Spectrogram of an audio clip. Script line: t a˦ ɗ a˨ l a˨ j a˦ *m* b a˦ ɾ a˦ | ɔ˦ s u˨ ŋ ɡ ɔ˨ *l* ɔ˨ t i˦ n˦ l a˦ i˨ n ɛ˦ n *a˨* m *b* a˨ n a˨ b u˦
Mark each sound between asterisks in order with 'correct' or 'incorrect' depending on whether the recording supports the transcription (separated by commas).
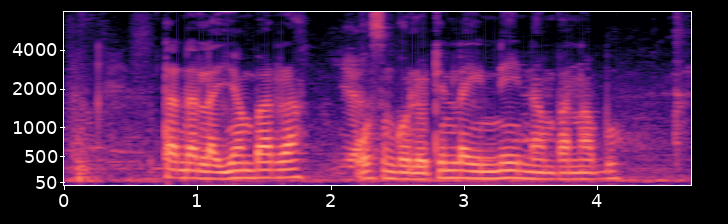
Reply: correct, correct, correct, correct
